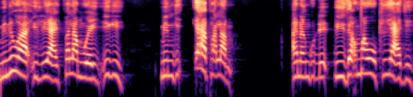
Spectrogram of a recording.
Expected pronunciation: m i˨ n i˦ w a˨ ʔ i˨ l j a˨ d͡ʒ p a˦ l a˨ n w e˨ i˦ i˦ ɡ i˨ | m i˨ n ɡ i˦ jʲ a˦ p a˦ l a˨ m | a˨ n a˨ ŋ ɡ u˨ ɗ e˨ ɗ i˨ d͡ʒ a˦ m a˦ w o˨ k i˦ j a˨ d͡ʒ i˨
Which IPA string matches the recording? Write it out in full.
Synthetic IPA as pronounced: m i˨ n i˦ w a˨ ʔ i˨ l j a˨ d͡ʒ p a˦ l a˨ m w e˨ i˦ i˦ ɡ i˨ | m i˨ n ɡ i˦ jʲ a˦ p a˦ l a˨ m | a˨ n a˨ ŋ ɡ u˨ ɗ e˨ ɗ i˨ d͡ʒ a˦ m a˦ w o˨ k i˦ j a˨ d͡ʒ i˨

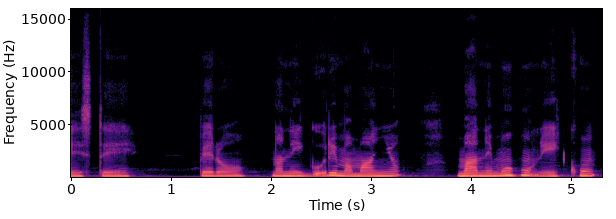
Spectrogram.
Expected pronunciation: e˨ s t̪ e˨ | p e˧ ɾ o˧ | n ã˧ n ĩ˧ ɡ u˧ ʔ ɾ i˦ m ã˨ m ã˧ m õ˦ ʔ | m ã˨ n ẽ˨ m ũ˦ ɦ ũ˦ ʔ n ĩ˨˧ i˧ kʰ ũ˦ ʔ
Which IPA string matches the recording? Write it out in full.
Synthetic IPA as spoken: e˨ s t̪ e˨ | p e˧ ɾ o˧ | n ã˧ n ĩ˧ ɡ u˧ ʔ ɾ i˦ m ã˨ m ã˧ ɲ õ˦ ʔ | m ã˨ n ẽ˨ m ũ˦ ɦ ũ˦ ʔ n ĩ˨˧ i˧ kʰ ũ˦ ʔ

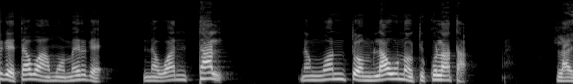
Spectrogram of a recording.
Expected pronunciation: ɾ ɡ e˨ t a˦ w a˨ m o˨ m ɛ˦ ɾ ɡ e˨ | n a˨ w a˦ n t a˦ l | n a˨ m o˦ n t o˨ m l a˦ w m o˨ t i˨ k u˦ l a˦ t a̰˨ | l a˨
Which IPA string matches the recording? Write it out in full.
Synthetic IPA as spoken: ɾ ɡ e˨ t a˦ w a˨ m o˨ m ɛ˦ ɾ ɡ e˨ | n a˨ w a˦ n t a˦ l | n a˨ ŋ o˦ n t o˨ m l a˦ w n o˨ t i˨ k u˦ l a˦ t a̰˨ | l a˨

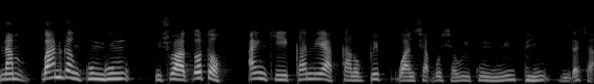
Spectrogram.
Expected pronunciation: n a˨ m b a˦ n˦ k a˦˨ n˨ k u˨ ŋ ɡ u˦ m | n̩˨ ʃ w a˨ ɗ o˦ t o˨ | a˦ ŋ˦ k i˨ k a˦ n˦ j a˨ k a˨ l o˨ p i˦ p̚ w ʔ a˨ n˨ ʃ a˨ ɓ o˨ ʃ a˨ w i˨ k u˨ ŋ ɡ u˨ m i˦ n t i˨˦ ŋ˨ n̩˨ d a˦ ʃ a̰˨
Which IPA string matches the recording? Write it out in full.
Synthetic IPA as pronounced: n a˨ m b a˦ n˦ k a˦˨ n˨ k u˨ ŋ ɡ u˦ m | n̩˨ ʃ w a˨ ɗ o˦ t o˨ | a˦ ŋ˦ k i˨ k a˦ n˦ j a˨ k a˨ l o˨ p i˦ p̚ w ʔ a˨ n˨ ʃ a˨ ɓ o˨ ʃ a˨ w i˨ k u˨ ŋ ɡ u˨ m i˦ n t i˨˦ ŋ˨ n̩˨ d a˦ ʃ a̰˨

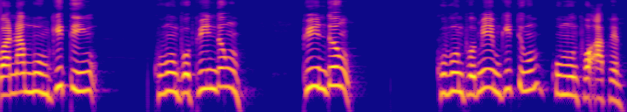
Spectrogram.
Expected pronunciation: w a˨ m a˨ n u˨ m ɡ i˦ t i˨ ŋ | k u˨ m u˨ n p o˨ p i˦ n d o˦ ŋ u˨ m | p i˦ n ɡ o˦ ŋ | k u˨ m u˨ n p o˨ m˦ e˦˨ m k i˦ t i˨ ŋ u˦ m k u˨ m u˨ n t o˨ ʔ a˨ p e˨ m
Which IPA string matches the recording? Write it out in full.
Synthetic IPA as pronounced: w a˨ n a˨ m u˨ m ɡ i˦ t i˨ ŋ | k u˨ m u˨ n p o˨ p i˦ n d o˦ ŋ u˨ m | p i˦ n d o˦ ŋ | k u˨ m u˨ n p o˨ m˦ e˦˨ m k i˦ t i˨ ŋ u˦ m k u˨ m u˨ n p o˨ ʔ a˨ p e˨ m

